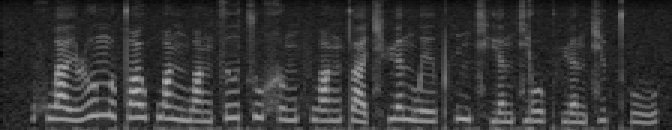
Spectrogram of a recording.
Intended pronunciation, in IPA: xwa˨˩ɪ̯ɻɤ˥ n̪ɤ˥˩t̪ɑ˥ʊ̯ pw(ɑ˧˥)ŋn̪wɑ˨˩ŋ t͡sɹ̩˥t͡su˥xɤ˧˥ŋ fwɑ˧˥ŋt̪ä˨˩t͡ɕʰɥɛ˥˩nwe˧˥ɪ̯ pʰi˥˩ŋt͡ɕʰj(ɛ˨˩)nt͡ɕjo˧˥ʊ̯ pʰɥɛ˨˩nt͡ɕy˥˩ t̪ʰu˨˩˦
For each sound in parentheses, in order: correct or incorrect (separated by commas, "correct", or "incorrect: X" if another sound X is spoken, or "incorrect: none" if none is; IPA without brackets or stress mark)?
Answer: incorrect: ɑ˥˩, correct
